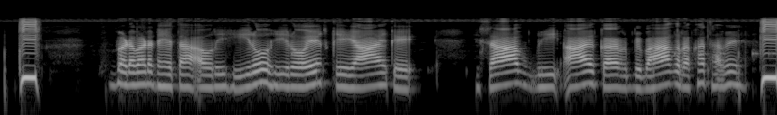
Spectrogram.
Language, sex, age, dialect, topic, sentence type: Bhojpuri, female, 31-35, Northern, banking, statement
